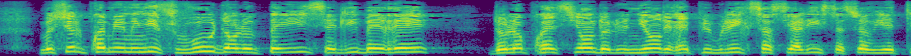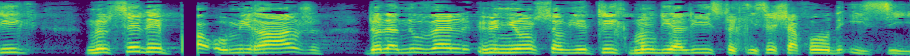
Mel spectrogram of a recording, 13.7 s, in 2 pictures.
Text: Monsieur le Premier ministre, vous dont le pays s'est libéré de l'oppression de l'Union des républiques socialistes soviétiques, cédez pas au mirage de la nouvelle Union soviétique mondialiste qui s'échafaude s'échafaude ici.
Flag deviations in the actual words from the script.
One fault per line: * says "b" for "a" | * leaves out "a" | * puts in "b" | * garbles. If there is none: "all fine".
* puts in "ne"
* leaves out "s'échafaude"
